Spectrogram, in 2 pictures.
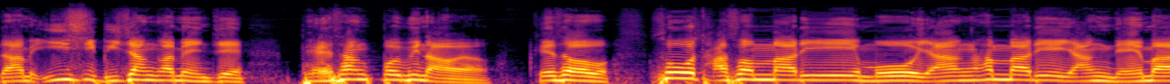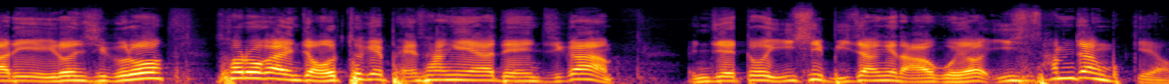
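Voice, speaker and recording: On a very clean recording with a silent background, a man speaks at a fairly quick pace in a high pitch with lively intonation. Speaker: pastor teaching a Bible class. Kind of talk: lecture. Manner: fast.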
